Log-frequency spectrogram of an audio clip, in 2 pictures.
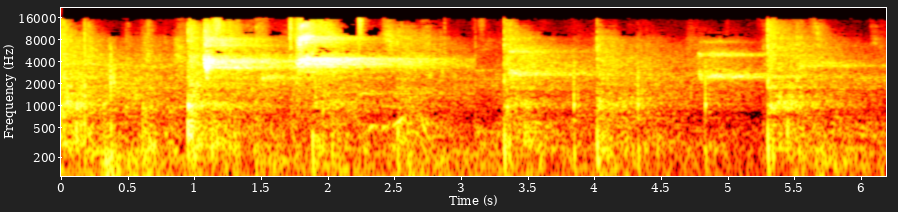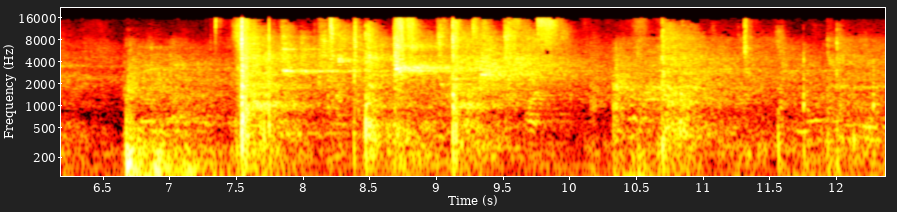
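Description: Tennis racket strikes and ball bounces on an indoor hard court, echoing in the hall. A loud serve hit comes at the very start, with more hits and bounces over the next couple of seconds. About halfway through, a loud close bounce comes from the server bouncing the ball before the next serve, followed by a few more bounces.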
